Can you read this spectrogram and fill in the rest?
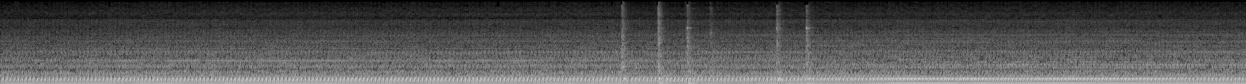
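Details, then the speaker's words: Scrap auction Honda generator, no new parts, breaker pressed, powering a halogen work light: steady even drone from the small single-cylinder engine holding speed under load, no hunting or misfire; normal running under load. "there we go there we go press the little breaker we're away [Music] absolutely perfect"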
